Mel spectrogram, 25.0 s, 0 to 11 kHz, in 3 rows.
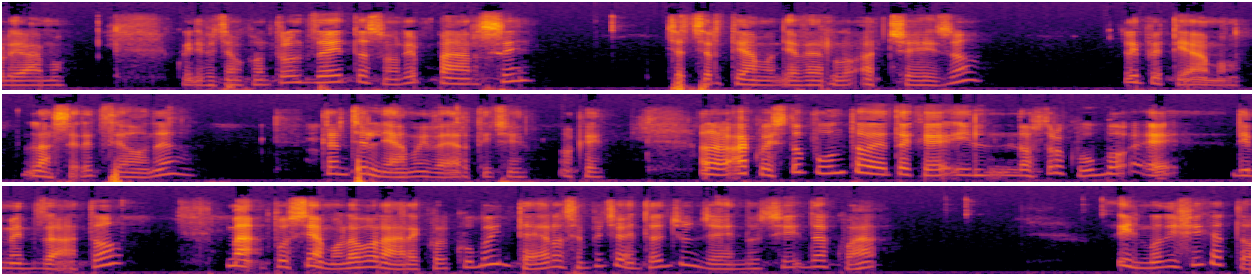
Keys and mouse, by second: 1.6 ctrl+z, 4.0 middle click, 4.8 click, 7.4 a, 8.2 b, 10.5 Delete, 15.8-18.2 middle drag, 18.2 KP_1, 23.0-24.9 drag.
